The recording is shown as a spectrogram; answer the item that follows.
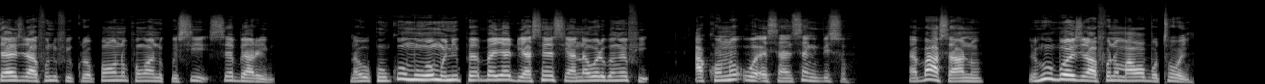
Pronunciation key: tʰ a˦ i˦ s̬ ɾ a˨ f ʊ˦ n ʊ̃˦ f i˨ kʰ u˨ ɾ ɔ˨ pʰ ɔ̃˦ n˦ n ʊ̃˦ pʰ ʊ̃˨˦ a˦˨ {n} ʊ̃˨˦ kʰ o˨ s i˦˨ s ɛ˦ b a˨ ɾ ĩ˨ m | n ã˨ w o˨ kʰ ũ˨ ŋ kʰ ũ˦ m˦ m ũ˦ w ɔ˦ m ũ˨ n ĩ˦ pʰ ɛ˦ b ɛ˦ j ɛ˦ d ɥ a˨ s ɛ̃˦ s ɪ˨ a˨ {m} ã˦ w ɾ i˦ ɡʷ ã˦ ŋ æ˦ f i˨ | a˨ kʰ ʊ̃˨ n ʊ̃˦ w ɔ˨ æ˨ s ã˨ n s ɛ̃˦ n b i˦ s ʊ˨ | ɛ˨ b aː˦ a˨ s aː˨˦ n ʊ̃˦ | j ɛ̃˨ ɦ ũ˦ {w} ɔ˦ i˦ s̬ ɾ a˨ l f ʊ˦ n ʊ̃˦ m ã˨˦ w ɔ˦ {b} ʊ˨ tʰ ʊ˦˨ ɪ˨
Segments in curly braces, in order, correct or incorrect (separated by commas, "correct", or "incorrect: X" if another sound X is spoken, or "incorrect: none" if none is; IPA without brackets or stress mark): correct, incorrect: n, incorrect: b, correct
